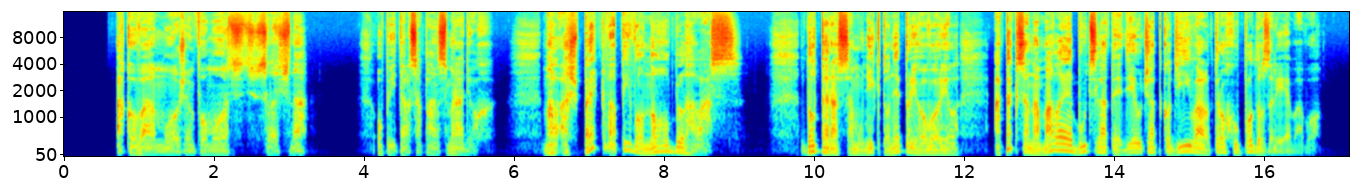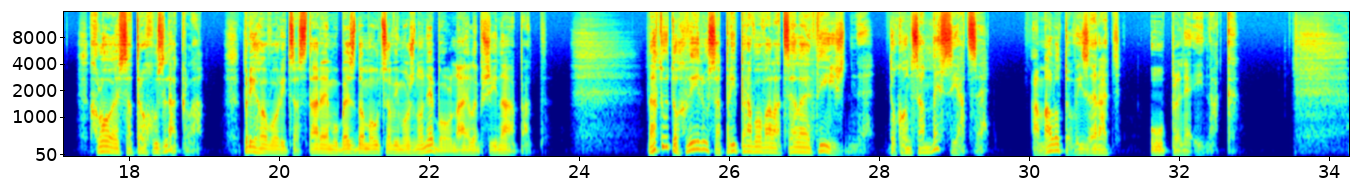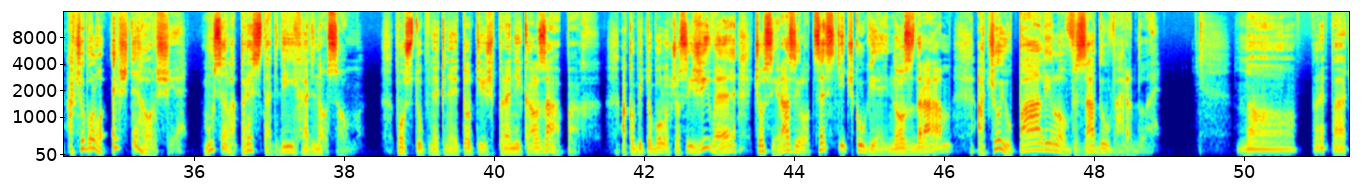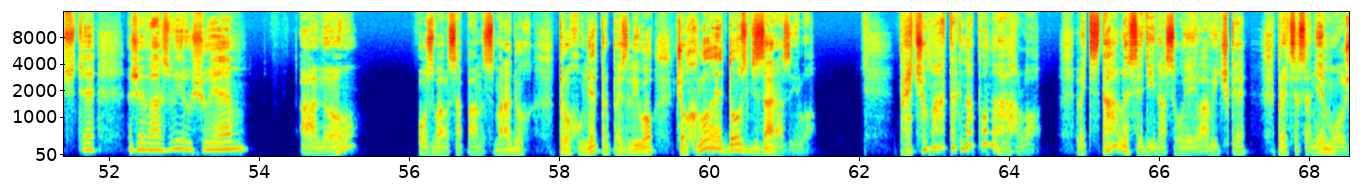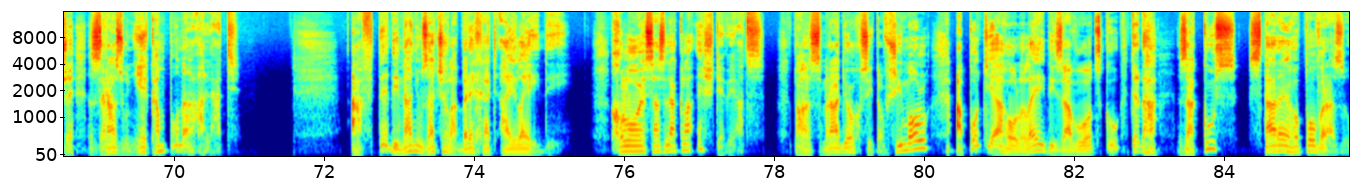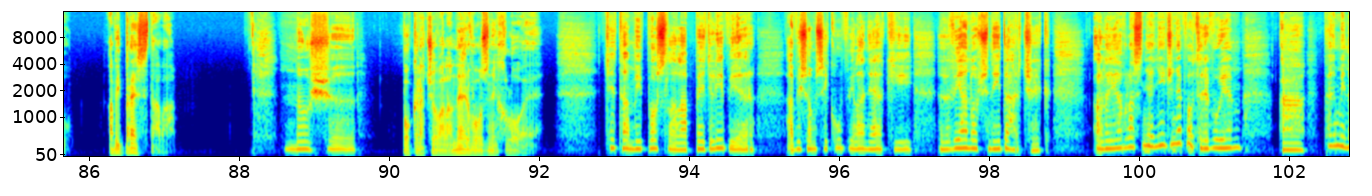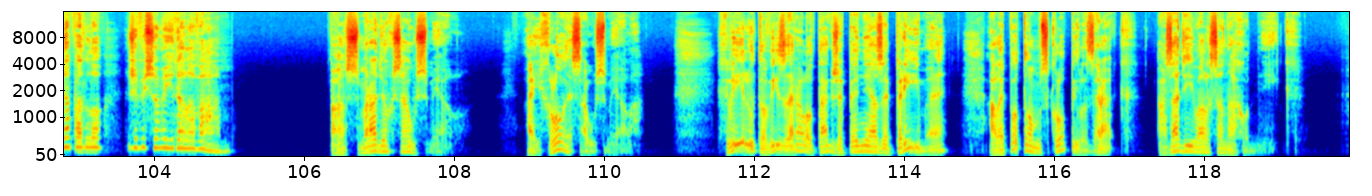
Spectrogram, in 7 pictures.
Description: Audioknihy
Každý příběh je doprovázen zvuky přírody, příjemným praskáním ohně a je uveden hrou na bubínky.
